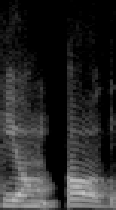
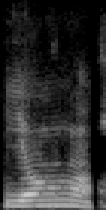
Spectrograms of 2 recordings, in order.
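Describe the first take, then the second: First: The syllables are split apart with a break. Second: The syllables are joined smoothly without a break. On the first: The speaker calls it wrong. "tidak dibaca terpisah" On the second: The speaker calls it right. "Bacanya yongo"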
